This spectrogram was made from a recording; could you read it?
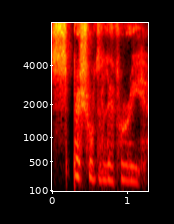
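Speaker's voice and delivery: hushed whisper, pitched very high. A player's character takes careful aim and pulls the trigger, whispered. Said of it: "I am going to whisper".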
